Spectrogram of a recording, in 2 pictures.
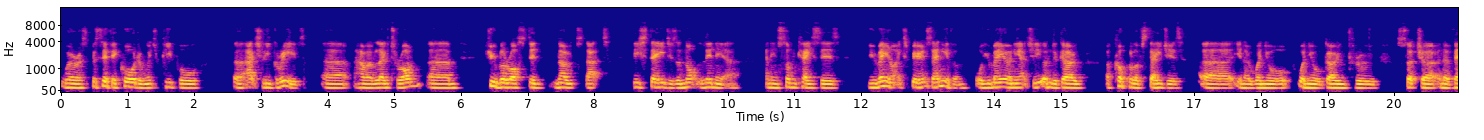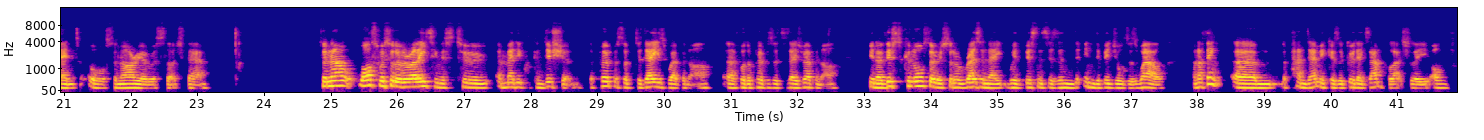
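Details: Adult male speaker; normal speech.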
